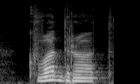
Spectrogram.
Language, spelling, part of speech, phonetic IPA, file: Ukrainian, квадрат, noun, [kʋɐˈdrat], Uk-квадрат.ogg
- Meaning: square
